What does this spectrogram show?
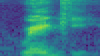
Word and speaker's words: Reiki: the Ricky Reiki I'm am I pronouncing it Ricky Ricky Reiki okay um so for a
